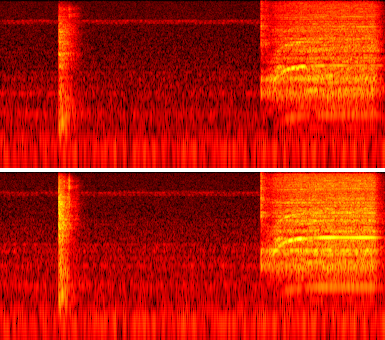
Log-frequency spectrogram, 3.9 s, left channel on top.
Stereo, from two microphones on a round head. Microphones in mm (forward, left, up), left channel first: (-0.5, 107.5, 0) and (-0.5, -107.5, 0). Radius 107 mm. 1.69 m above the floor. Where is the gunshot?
50° right (ahead or behind), 0.5 m.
